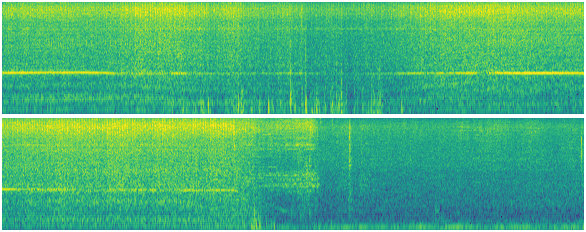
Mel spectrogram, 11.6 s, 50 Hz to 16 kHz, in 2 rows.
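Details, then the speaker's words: 1987 Nissan D21 pickup, four-cylinder (called Z24, also called KA24 by one speaker), after fuel pump replacement: catches, revs briefly, then drops to a steady, even idle with no knocks or stumbles; normal start and idle. "what's good with it hers like a kitten hell yeah oh that's a ka24"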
